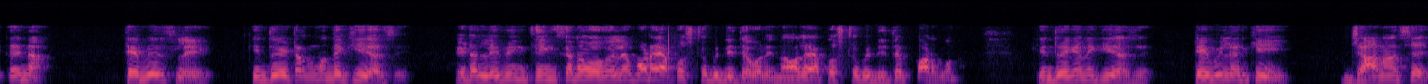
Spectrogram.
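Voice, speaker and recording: Man, grammar teacher, high voice, frequent check questions, muffled lo-fi sound. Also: a little mellow. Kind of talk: classroom grammar lesson.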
